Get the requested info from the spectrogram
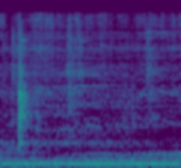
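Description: A steady low hum, with a faint tap about a quarter second in.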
